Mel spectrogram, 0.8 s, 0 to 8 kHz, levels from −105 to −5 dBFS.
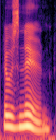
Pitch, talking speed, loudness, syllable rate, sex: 180 Hz, 225 wpm, -16 LUFS, 4.4 syllables/s, female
